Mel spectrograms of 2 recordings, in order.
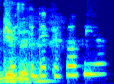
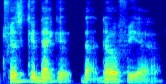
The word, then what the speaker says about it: triskaidekaphobia: She said it right. Triskaidekaphobia. – She didn't know. You said deck.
